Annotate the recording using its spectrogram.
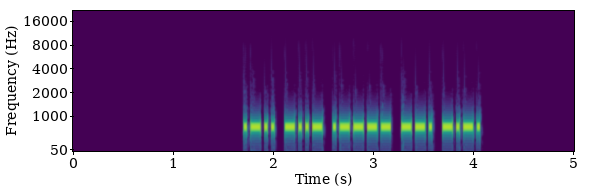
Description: Morse code, heard as a keyed tone, about 34 wpm, 700 Hz. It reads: LX1GC
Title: DXCC-100 Call Signs - 5 Characters - 35wpm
